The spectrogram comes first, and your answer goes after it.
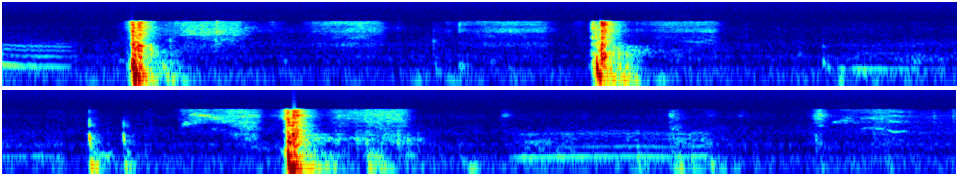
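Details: Threatening hisses from a caged rescued calico kitten around six weeks old, taken in from Kagoshima, Japan, before a typhoon: three sudden harsh spits with short rasping tails, several seconds apart, with soft shuffling and clicks between.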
